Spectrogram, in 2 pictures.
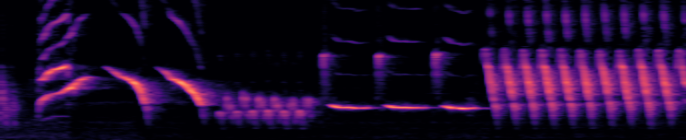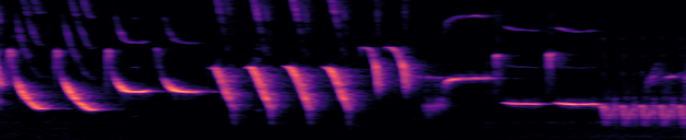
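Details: Master canary song for training other canaries: dense mix of sweeping whistles, short steady notes, a fast rolling trill, quick downslurs and a closing buzzy trill, delivered without pauses.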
